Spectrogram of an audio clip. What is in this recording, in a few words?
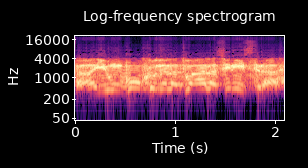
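Italian left wing mood low, speech; War Thunder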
